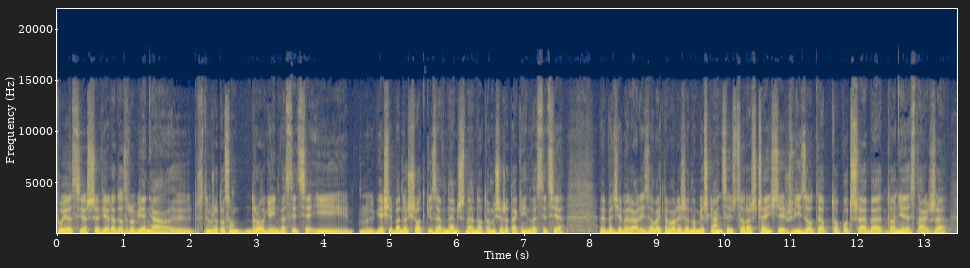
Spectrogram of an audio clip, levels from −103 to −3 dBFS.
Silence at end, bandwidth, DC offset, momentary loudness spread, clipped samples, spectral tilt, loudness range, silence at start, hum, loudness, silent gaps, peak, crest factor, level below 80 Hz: 0 s; 15 kHz; 0.6%; 5 LU; under 0.1%; -6 dB/octave; 1 LU; 0 s; none; -13 LUFS; none; -2 dBFS; 10 dB; -40 dBFS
